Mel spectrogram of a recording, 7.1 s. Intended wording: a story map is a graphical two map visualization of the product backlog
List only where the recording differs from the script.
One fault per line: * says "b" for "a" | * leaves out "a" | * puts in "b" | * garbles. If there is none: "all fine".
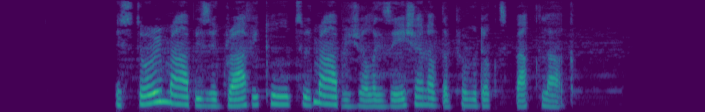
all fine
